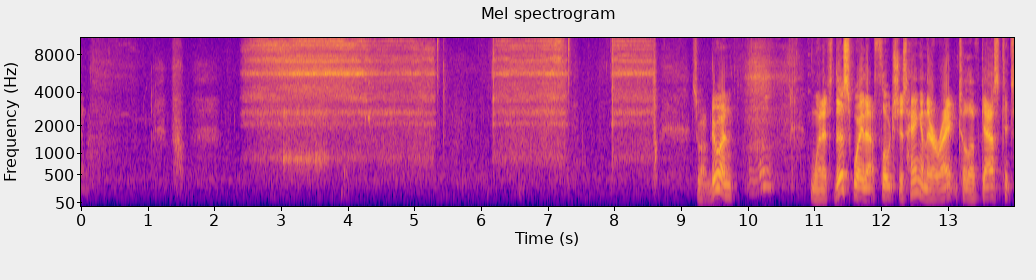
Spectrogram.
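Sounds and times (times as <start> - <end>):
air hissing through a hose: 2.4 - 5.4, 6.1 - 8.8.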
